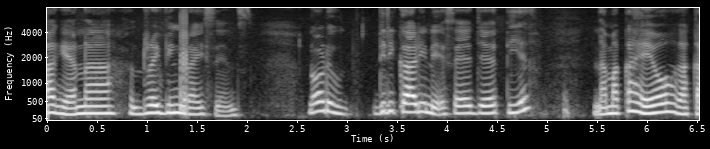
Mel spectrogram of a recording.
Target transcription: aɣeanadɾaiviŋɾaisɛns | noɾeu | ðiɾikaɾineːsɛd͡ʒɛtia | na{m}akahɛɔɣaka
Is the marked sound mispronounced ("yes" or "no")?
no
